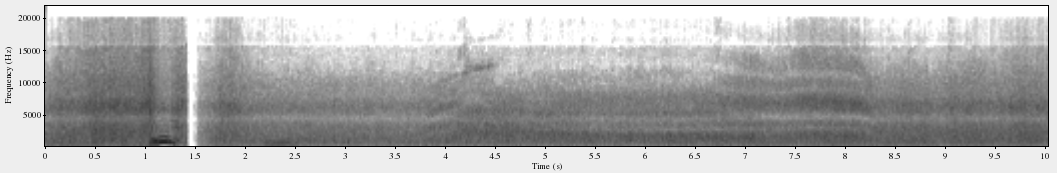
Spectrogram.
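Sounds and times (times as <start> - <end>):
sea surf breaking: 0.0 - 3.2.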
